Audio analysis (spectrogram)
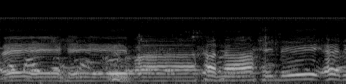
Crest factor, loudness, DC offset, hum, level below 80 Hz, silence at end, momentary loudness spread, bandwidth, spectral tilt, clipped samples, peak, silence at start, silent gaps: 14 dB; -27 LUFS; under 0.1%; none; -58 dBFS; 0 s; 5 LU; 10 kHz; -5.5 dB/octave; under 0.1%; -14 dBFS; 0 s; none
